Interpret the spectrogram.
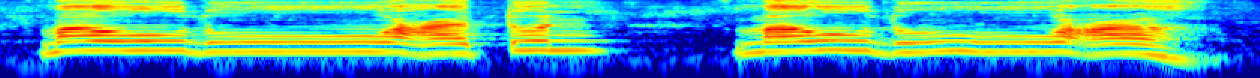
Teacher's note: حالت وقف میں گولتا ہا ساکن سے بدل جائے گی، وقف بنے گا وقف الابدال۔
